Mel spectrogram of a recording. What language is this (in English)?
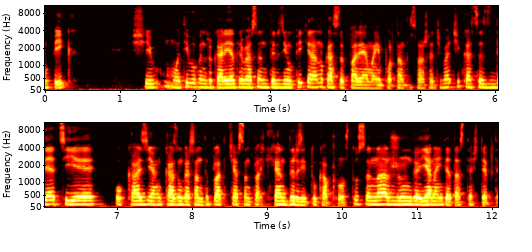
Romanian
